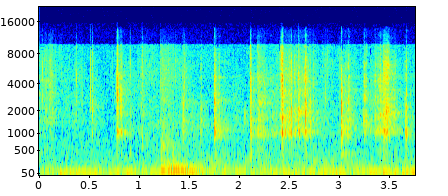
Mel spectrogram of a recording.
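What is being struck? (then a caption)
Bar of soap cut with a metal knife. A solid speckled bar of soap, held in the hand, is scraped and cut along its side with a metal knife blade, and crumbs fall off. A rapid, uneven series of short, crisp, bright clicks and scratchy scrapes sounds over a low, steady rumble. Each tick dies away almost at once.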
